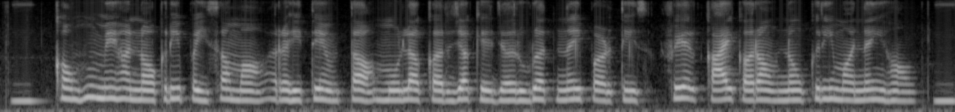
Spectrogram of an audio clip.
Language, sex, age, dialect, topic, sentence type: Chhattisgarhi, female, 18-24, Western/Budati/Khatahi, banking, statement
